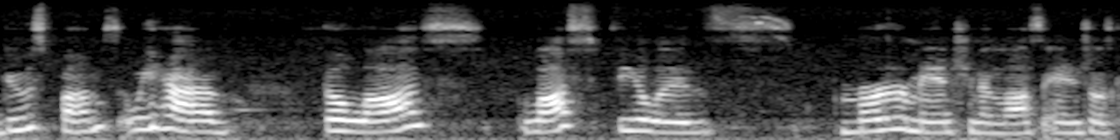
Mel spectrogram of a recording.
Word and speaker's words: Los Feliz: Oh, it's spelled F-E-L-I-Z. Well, It could be Feliz. Las Las- Vegas. Las- Feliz. Feliz?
